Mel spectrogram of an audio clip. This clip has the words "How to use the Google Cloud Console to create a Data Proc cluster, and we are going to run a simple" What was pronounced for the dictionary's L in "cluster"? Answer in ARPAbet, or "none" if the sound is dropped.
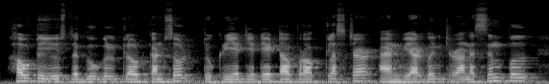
L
